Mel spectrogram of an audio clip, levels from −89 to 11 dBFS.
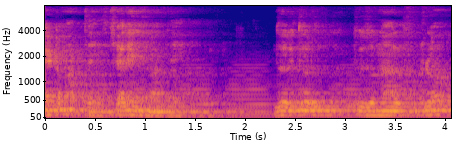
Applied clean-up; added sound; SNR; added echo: none; Organ; 14 dB; reverberation time 1.3 s.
